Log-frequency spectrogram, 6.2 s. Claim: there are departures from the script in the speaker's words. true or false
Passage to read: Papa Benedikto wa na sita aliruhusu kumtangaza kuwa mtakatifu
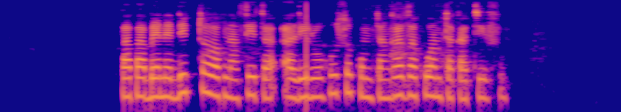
false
